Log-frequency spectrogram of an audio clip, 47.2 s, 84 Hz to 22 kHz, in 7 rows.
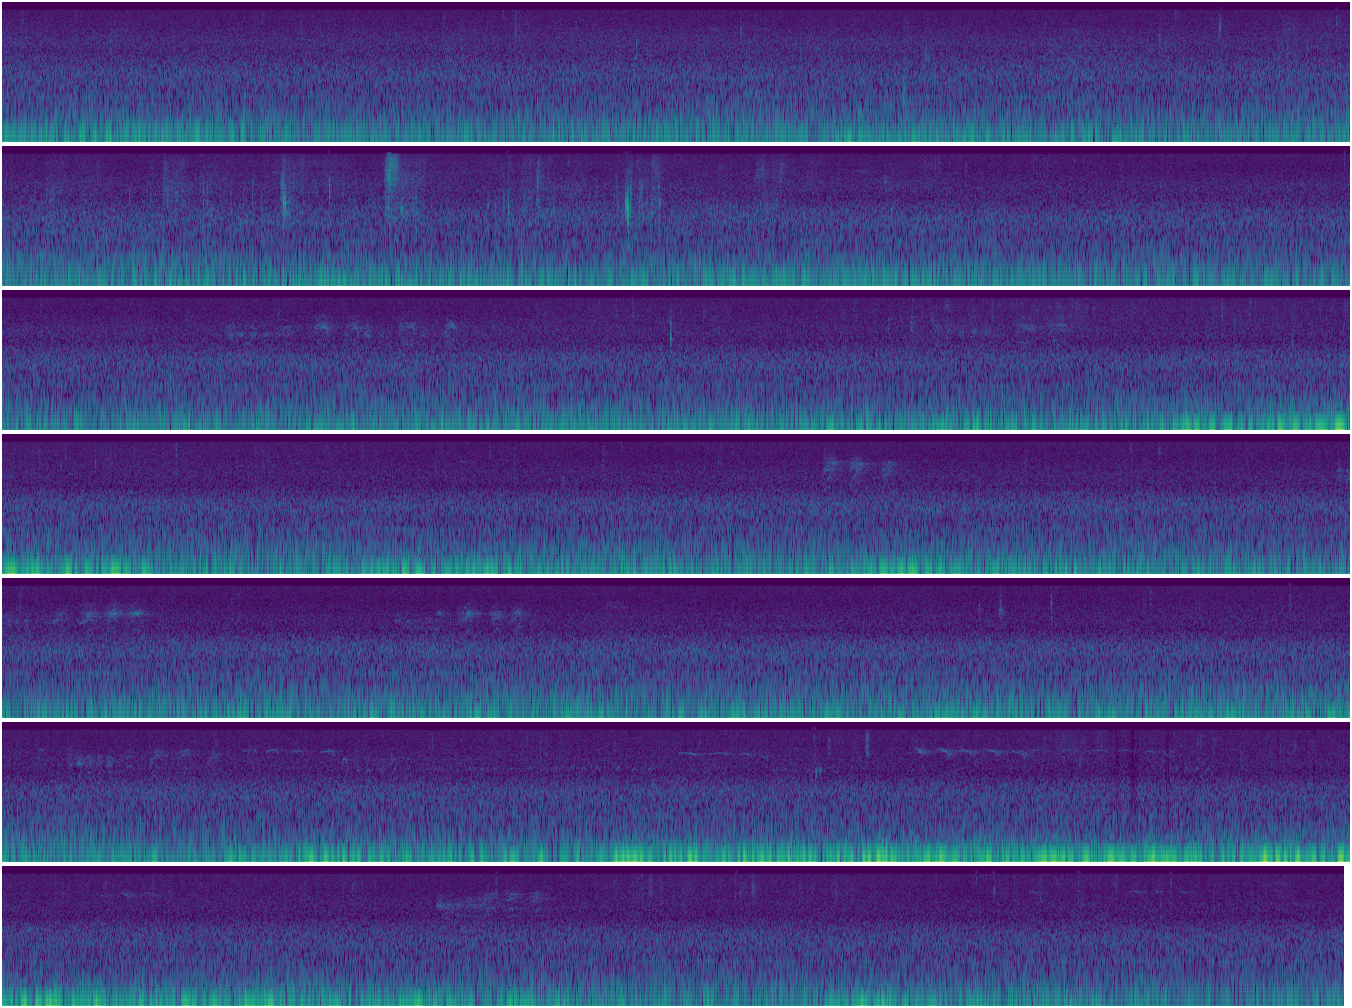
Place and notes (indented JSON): {
  "title": "Chemin de Ceinture du Lac Inférieur, Paris, France - (362) Soundscape of Bois de Boulonge",
  "date": "2018-09-24 16:15:00",
  "description": "Recording near the water - ducks, dogs, people running.\nORTF recording made with Sony D100",
  "latitude": "48.86",
  "longitude": "2.26",
  "altitude": "51",
  "timezone": "Europe/Paris"
}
